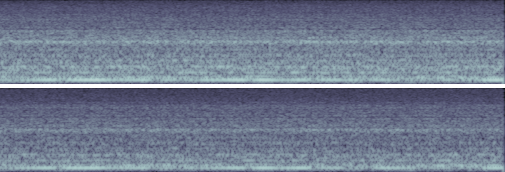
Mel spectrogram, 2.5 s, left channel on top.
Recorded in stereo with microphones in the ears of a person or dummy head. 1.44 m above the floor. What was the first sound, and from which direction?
Only background noise.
